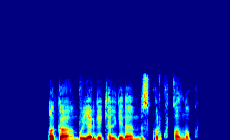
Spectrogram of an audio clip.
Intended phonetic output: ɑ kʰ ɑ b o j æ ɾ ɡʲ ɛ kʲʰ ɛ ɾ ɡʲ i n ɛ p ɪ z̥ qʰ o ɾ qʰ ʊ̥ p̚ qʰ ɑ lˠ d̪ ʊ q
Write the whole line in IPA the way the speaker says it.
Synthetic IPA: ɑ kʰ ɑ b u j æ ɾ ɡʲ ɛ kʲʰ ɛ l ɡʲ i n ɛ b ɪ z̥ qʰ o ɾ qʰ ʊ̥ p̚ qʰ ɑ lˠ d̪ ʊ q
